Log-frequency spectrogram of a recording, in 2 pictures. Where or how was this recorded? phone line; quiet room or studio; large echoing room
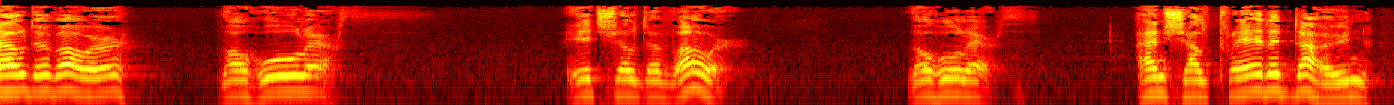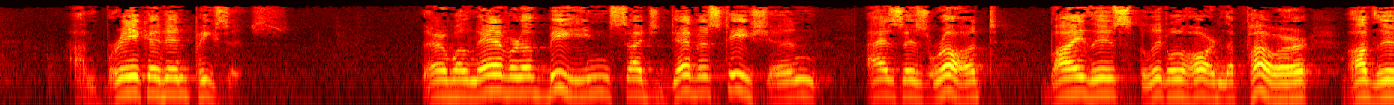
large echoing room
